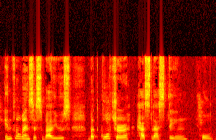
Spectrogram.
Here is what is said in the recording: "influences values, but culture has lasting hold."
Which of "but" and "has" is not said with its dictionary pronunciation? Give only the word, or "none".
has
